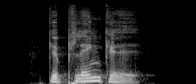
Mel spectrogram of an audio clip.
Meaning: a minor or harmless fight: 1. skirmish; brouhaha 2. banter; repartee; jocundity
- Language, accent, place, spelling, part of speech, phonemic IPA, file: German, Germany, Berlin, Geplänkel, noun, /ɡəˈplɛŋkl̩/, De-Geplänkel.ogg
